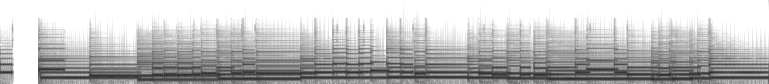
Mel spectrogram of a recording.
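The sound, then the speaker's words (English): A keyboard plays two interweaving melodic lines at once, a fugue theme set against its own inversion in the left hand, which begins after the upbeat, in a steady flow of clear, sustained notes with no one speaking. “So if I were to try and play these together, I have to take the upbeat into account and begin my inverted theme in the left hand here playing after the upbeat.”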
